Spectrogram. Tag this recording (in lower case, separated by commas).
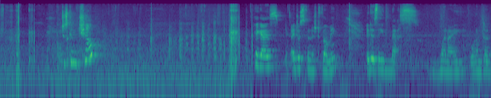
pets, animal, speech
